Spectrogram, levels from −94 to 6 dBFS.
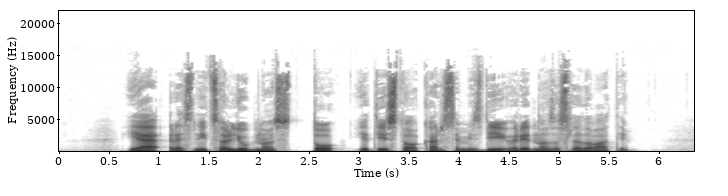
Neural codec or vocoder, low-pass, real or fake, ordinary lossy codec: none; 19.8 kHz; real; MP3, 64 kbps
